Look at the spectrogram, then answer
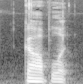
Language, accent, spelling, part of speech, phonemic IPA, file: English, US, goblet, noun, /ˈɡɒblət/, En-us-goblet.ogg
- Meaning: A drinking vessel with a foot and stem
